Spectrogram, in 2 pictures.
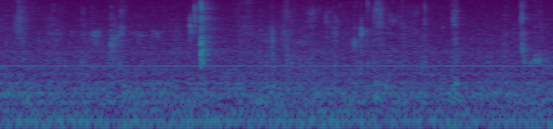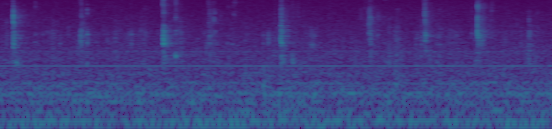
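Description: Biting and chewing corn on the cob: scattered crisp clicks and wet mouth sounds as kernels are bitten off and chewed, the sharpest about a second and a half in.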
